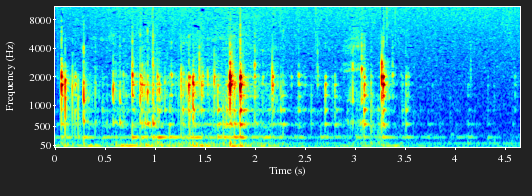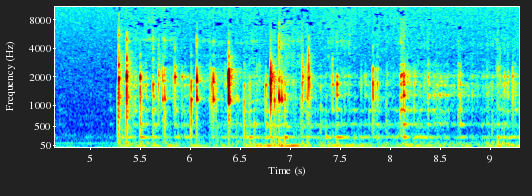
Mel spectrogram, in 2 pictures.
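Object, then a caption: Small wooden toy pieces in a wooden bowl. A hand stirs many small solid painted wooden pieces in a round wooden bowl with a wooden spoon, so they knock and rub together in a dense stream of short, dry clicks and clacks. The stirring pauses briefly in the middle, leaving a faint low hum, then resumes with sharper knocks.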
